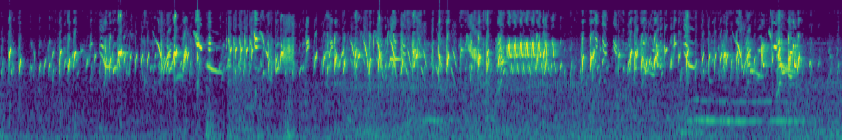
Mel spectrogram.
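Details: Calls of a European goldfinch, meant to spur males out of silence and into song: dense, continuous liquid twittering with buzzy trills, plus a faint low steady tone near the end.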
